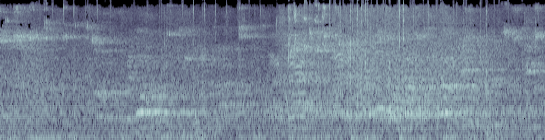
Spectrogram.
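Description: A basketball bouncing on a hardwood gym floor among players' and spectators' voices echoing in a large hall. There is a short loud shout about three seconds in, and the voices grow louder from about six seconds in.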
